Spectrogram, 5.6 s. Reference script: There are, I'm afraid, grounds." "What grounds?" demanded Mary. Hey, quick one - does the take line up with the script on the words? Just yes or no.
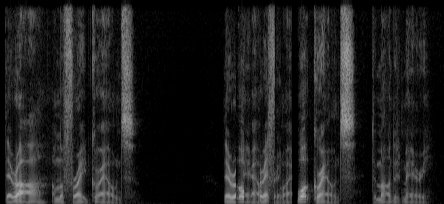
no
